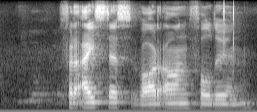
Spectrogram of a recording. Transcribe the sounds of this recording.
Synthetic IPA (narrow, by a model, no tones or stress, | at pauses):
fərɛjstəsvɑːɾɑːnfɔlˠdun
